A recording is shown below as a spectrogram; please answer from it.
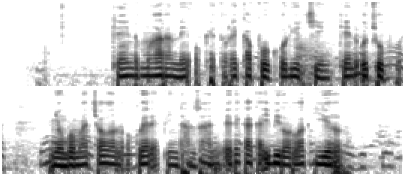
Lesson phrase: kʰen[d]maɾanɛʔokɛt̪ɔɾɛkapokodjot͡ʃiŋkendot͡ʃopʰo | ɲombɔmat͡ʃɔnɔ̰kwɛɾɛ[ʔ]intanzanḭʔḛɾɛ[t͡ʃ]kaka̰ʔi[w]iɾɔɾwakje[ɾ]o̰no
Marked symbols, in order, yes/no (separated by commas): yes, no, no, no, yes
